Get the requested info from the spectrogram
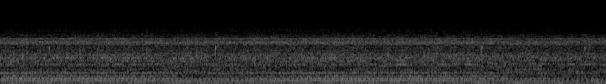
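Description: Homemade permanent-magnet motor-generator spinning unloaded at steady speed: a steady hum of several pitches with a thin high whine above it.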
